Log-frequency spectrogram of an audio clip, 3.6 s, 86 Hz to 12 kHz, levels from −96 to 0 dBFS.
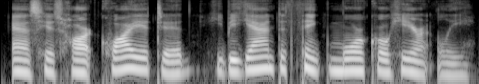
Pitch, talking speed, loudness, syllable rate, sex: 180 Hz, 165 wpm, -17 LUFS, 4.6 syllables/s, female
